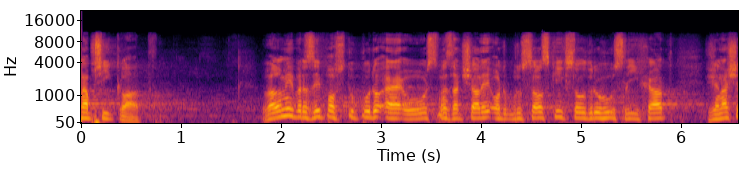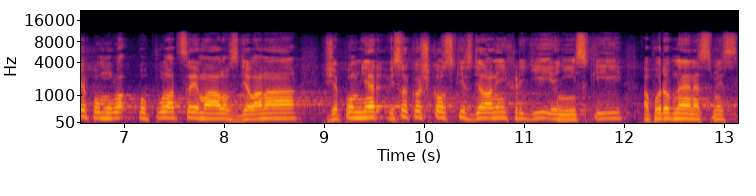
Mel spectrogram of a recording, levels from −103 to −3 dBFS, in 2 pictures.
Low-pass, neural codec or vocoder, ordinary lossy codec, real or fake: 10.8 kHz; none; AAC, 48 kbps; real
